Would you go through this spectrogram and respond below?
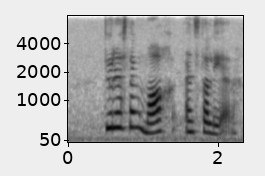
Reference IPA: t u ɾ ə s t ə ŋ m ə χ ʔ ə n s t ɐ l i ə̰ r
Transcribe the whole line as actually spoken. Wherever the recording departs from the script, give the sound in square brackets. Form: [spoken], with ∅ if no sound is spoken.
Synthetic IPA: t u ɾ ə s t ə ŋ m [ɐ] χ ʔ ə n s t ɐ l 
